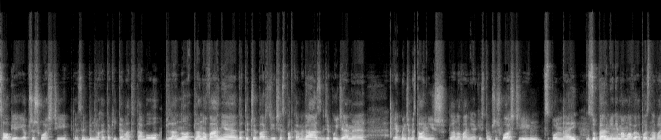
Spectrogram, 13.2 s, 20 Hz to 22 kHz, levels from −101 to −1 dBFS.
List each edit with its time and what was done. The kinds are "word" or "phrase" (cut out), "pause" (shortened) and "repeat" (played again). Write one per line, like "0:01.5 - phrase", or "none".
0:03.2 - pause
0:05.5 - phrase
0:06.1 - word
0:08.3 - phrase
0:10.8 - pause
